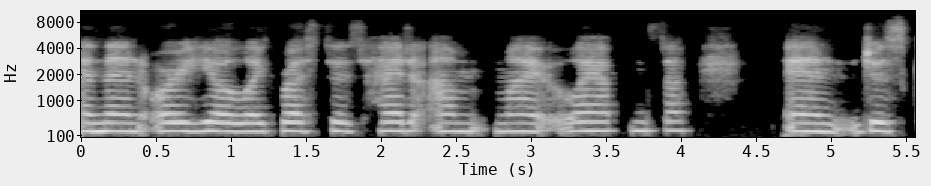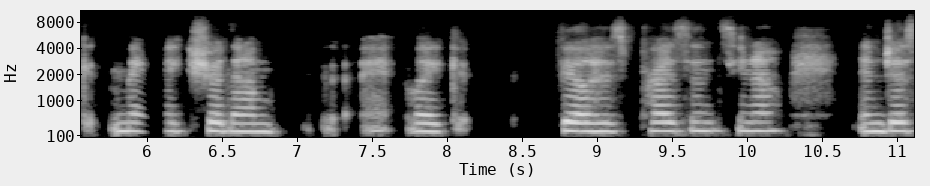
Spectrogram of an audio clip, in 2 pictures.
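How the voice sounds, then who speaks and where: A woman's fairly high, somewhat breathy voice in a monotone, flat delivery, with a dry, close sound and no echo. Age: 30s. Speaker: brain injury survivor and motivational speaker. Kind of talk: interview. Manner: halting.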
